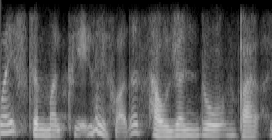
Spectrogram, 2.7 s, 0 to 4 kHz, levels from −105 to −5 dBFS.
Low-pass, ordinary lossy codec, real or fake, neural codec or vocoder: 3.6 kHz; Opus, 24 kbps; fake; codec, 16 kHz in and 24 kHz out, 0.4 kbps, LongCat-Audio-Codec, four codebook decoder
